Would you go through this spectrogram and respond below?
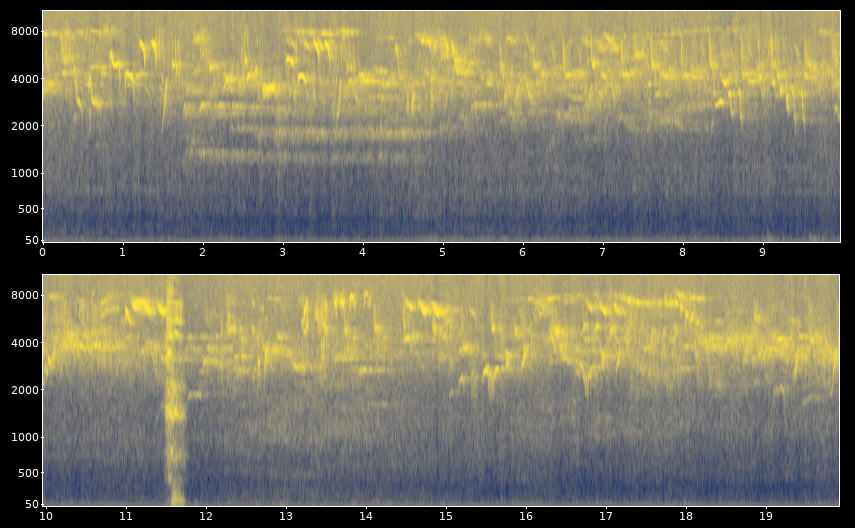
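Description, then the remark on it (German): A Eurasian blackbird sings amid a dense, steady chorus of other birds and insects outdoors; one sharp knock cuts through briefly near the middle. “Da wird die Amsel halt eine kurze Pause gemacht.”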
